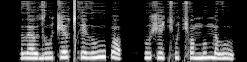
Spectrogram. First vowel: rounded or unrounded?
unrounded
